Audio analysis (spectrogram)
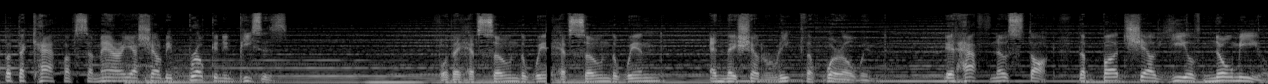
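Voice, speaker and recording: A man's voice: a little high, unhurried, music in the background, close to an everyday voice. A man playing a stern prophet who speaks for an angry God, declaiming scripture solemnly in a dramatized reading. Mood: stern, wrathful.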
